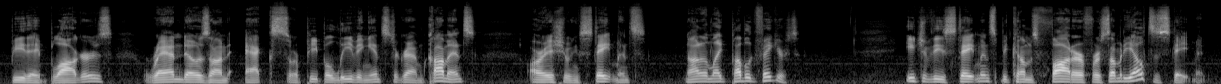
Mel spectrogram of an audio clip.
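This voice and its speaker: A man with an American accent reads an article aloud as a talk show host, phrasing deliberately and leaning on each item in a list. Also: mid-range voice, fairly bright tone, dry recording. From Washington state, United States. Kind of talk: reading an article aloud with asides.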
